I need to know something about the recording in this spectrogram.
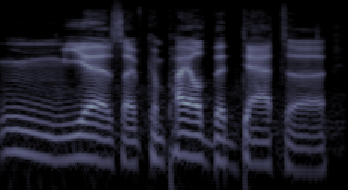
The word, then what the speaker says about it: Data: taken some concentration huh there is literally an episode where data explains to someone how to pronounce his name they ask what the difference is between data and data and he says one is my name the other is not it's always been data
